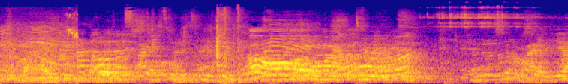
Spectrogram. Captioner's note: room chatter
